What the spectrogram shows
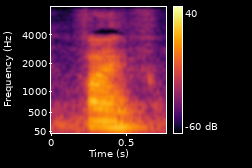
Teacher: Five âm v đấy, nó chỉ gió thôi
